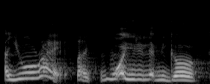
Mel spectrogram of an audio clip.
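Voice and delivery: high-pitched, incredulous retold protest; pissed off. Man demanding his partner let him go, pissed off. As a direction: pitch it way up, fed up. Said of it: "I'm pissed at this point".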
